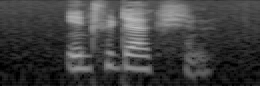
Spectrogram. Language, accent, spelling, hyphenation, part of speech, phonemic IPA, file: English, US, introduction, in‧tro‧duc‧tion, noun, /ˌɪntɹəˈdʌkʃn̩/, En-us-introduction.ogg
- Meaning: 1. The act or process of introducing 2. A means, such as a personal letter, of presenting one person to another 3. An initial section of a book or article, which introduces the subject material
